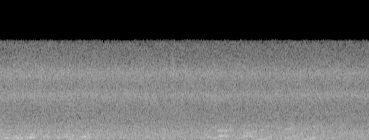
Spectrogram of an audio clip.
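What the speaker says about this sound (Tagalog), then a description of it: "Grabe ang lakas ng ulan." Heavy rain pours down in a dense, steady hiss over a garden with roses, a continuous broad wash of falling water that stays even throughout, with a person speaking softly over it.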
